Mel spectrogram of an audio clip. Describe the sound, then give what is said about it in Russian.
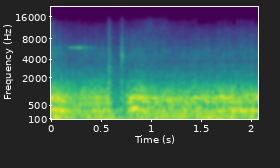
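An old car's engine is started and rumbles steadily, a dense low mechanical drone with a couple of brief hissing bursts near the start, and no voices. “Вот машина на ходу, обращаю внимание. Угу. Могу завести?”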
